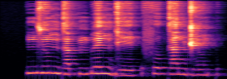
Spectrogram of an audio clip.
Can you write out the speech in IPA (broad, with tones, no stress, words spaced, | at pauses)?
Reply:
nzũ˦ŋɡa˧pmbɛ˦ ŋɡɪ˨ | fo˦ɡa˦nd͡ʒũ˨p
